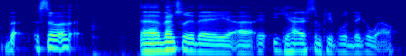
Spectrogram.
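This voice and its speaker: A man's voice: lowish voice, a little fast. A man telling a story casually to friends as a podcast panelist, conversational and checking in with listeners as he goes.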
